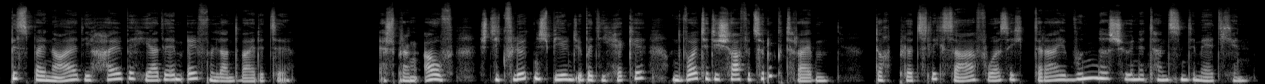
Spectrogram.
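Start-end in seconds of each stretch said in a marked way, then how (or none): none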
